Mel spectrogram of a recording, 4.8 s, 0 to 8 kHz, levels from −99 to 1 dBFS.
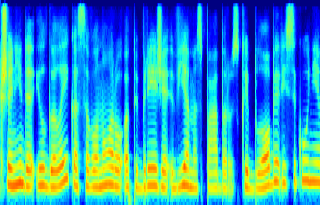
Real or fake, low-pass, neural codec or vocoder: fake; 7.2 kHz; codec, 24 kHz, 0.9 kbps, WavTokenizer, large speech release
